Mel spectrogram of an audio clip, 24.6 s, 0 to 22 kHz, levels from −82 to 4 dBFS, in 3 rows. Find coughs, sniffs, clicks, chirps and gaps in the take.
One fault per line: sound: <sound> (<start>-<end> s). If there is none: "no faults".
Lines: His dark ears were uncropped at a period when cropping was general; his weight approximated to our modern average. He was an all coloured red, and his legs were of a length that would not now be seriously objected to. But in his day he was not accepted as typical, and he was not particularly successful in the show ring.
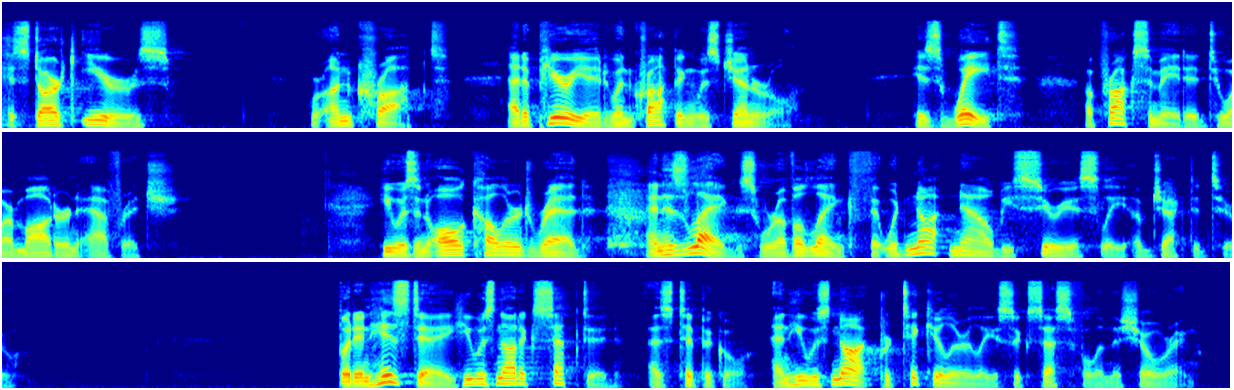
no faults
